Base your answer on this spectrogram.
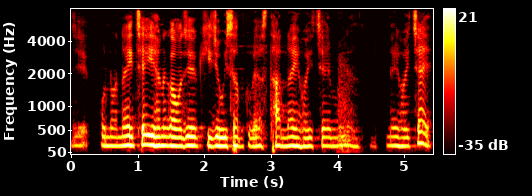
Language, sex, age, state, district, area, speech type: Maithili, female, 30-45, Bihar, Samastipur, rural, spontaneous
